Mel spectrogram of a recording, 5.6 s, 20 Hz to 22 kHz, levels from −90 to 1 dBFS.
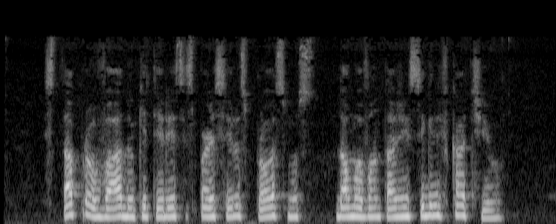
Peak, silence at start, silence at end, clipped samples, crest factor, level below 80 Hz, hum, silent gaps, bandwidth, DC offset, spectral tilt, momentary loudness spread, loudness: -8 dBFS; 0.45 s; 0.55 s; under 0.1%; 16 dB; -60 dBFS; none; none; 11 kHz; under 0.1%; -7.5 dB/octave; 10 LU; -24 LUFS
